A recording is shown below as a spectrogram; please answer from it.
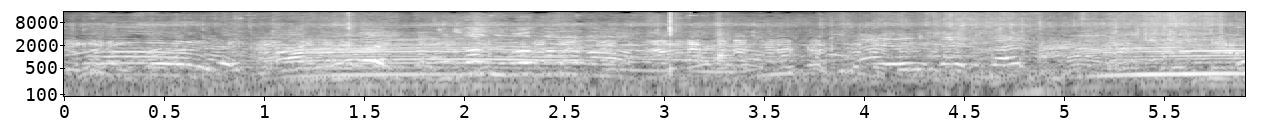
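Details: Cattle being unloaded from the river side at a busy village cattle market in Bangladesh; several overlapping drawn-out moos with harmonic, arching tones, some people's voices and crowd noise beneath.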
